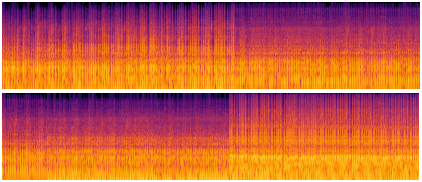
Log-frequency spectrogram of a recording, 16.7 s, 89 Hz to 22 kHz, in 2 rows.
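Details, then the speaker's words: Three-rotor Mazda RX-7 idling with a choppy, raspy exhaust note and extra puffing from several places; exhaust leaks because the downpipe was not fitted properly. "we've got exhaust leaks uh the guys didn't put on the downpipe properly and so it's you can hear it coming from multiple sources"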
